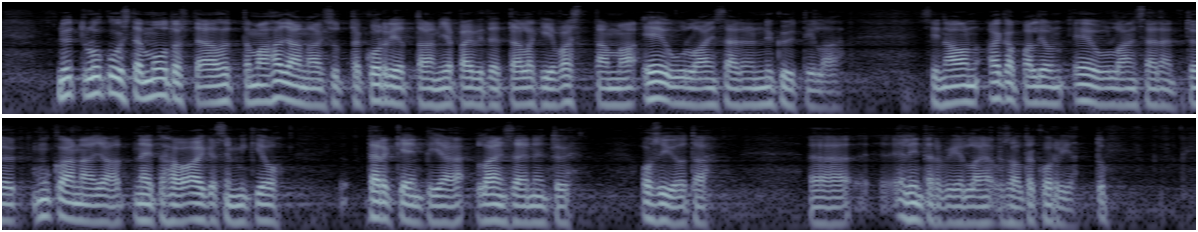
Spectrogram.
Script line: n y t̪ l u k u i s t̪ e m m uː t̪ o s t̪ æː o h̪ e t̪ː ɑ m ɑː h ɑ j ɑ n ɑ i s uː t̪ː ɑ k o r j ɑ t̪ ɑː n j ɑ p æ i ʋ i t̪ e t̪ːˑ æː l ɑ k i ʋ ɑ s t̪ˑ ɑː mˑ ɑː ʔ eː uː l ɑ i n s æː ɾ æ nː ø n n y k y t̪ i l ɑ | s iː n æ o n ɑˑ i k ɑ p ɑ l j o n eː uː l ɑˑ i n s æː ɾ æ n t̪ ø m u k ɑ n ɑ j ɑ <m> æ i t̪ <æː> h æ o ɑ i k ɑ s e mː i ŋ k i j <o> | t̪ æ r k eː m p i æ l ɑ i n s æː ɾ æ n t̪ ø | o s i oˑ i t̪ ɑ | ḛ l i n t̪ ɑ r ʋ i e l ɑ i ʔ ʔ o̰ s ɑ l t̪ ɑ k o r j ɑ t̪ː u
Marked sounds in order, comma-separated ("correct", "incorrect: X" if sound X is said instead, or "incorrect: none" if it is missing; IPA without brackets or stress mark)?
incorrect: n, incorrect: æ, correct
